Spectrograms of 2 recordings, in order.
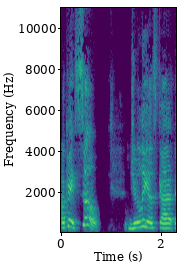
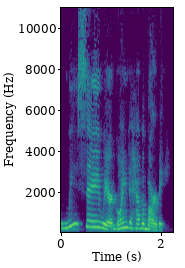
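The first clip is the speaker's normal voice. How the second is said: usual speaking voice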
